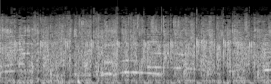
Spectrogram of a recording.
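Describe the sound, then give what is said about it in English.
Loud, continuous applause from attendees of an evening awards event, many hands clapping in a dense, steady roar that stays strong from start to finish. “Give yourself a nice round of applause.”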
